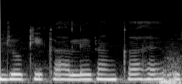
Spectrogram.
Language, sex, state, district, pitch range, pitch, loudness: Hindi, female, Jharkhand, Palamu, 230-235 Hz, 235 Hz, -12 LUFS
